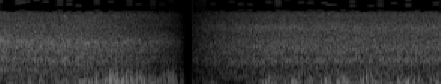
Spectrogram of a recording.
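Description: Steady background noise with no speech, heaviest in the low range, breaking off for an instant about a second in where the recording is cut and then carrying on.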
